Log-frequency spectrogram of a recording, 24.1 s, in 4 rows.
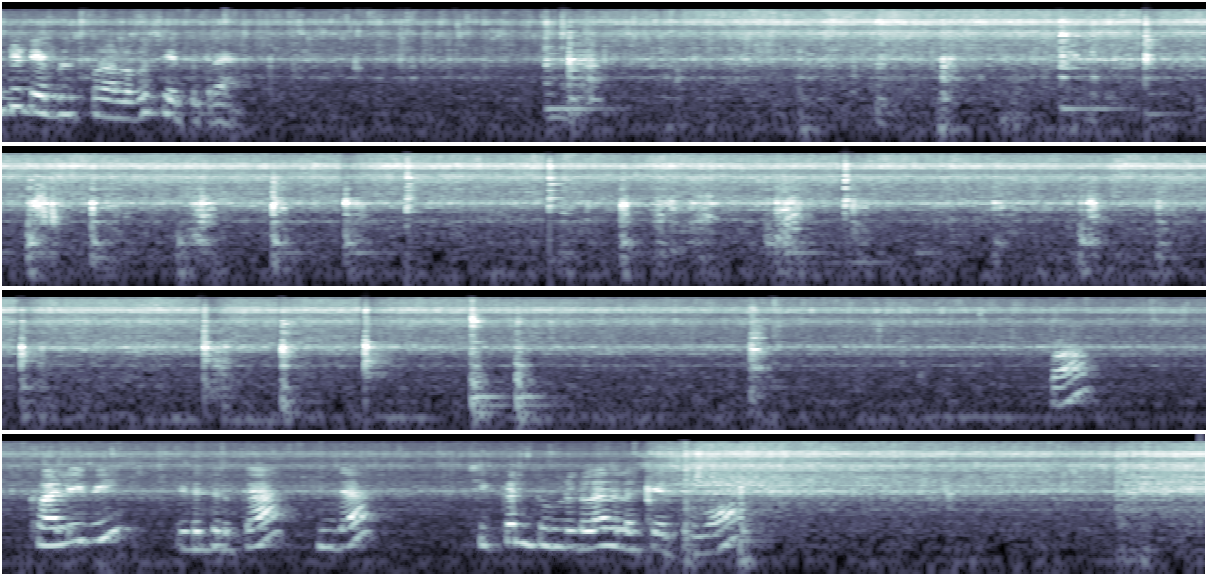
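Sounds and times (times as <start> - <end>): onions sizzling in oil: 0.0 - 24.0
utensil scraping metal pot: 2.7 - 14.8.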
